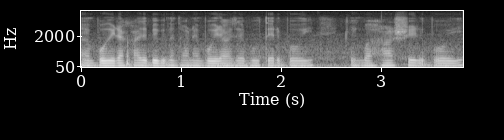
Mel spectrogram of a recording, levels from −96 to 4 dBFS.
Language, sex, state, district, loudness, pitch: Bengali, male, West Bengal, Dakshin Dinajpur, -18 LUFS, 125 Hz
